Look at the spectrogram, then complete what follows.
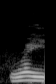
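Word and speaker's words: Rai: He's called A, and it's spelled Ray, spelled R-A-I.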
